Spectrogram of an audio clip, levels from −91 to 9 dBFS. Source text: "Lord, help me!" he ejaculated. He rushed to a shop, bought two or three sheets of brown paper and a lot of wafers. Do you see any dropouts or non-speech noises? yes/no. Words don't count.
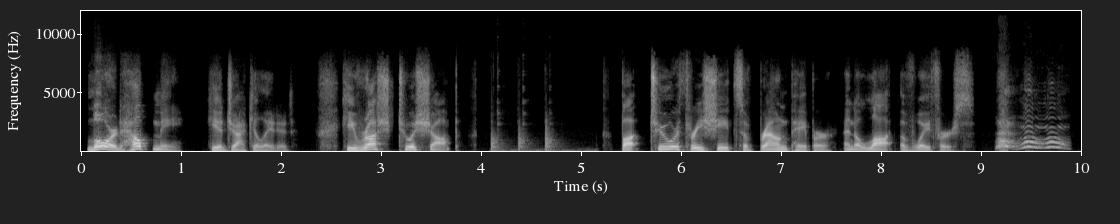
yes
